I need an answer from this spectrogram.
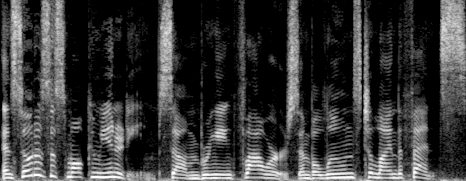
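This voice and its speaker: Speaking at a moderate pace, a woman with a plain, everyday voice and fairly high pitch uses lively intonation. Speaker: TV news reporter. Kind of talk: TV news report / live broadcast.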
